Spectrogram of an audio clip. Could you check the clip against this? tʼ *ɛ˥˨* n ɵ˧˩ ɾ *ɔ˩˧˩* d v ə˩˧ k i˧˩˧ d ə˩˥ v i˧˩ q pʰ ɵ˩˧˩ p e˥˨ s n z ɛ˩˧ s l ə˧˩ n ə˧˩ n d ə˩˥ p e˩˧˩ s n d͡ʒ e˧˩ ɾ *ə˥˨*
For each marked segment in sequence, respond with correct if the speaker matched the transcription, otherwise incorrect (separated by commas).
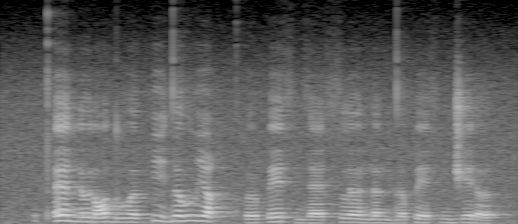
correct, correct, incorrect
